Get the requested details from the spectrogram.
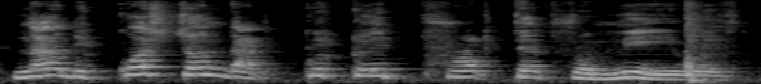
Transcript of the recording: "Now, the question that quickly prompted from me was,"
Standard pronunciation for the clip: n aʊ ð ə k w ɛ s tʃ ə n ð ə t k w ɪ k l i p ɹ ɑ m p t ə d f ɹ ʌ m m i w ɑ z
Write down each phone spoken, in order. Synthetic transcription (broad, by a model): n aʊ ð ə k w ɛ s tʃ ə n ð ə t k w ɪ k l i p ɹ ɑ p t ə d f ɹ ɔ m m i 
